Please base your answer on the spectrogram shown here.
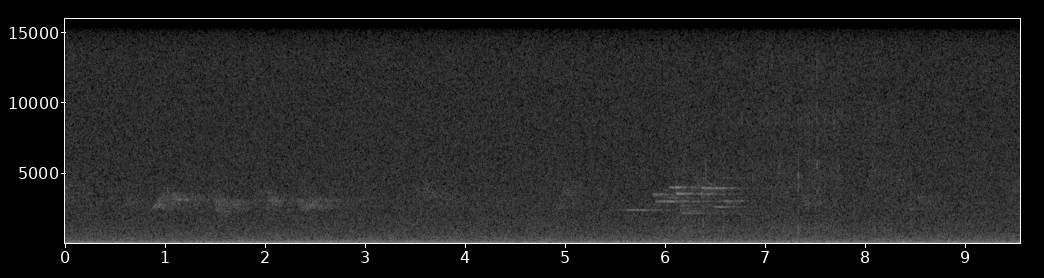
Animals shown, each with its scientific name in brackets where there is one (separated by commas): Scarlet Tanager (Piranga olivacea), Hermit Thrush (Catharus guttatus)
